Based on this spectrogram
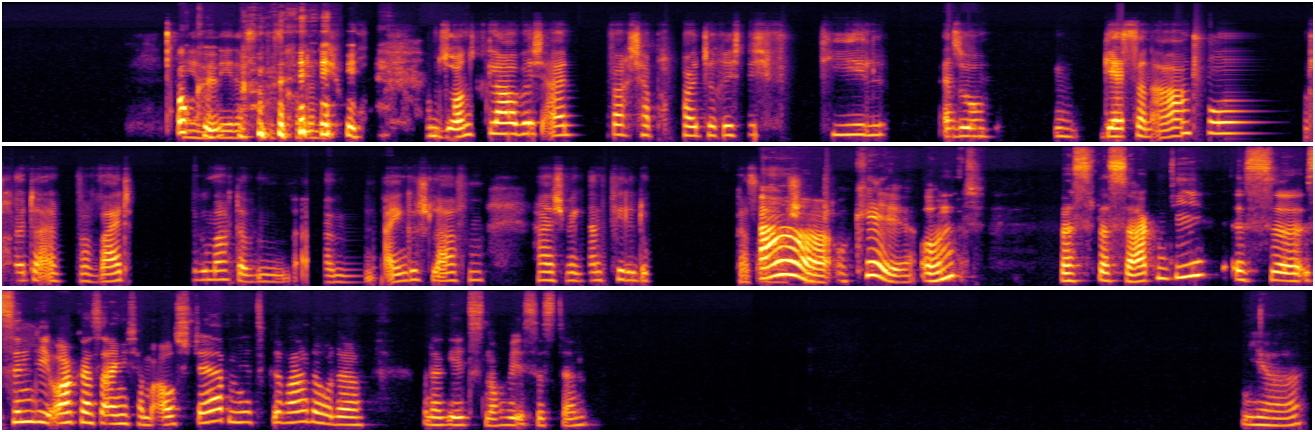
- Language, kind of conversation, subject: German, unstructured, Was nervt dich an Menschen, die Tiere nicht respektieren?
- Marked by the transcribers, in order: static; chuckle; distorted speech; unintelligible speech; surprised: "Ah"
